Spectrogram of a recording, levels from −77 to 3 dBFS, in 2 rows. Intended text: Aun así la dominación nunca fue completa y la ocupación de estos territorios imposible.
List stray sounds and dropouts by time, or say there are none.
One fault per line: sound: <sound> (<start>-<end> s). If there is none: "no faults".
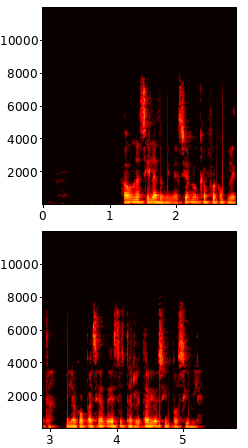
no faults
